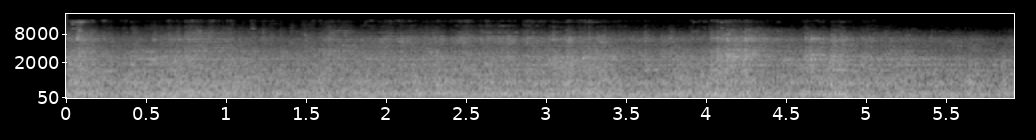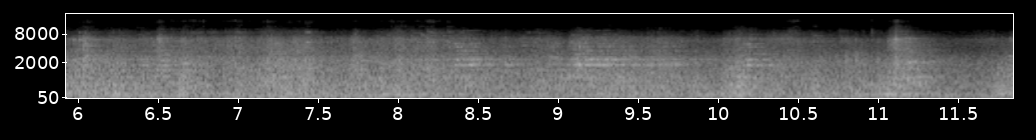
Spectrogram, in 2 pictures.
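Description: Passenger train coaches rolling past on the track, wheels clacking over rail joints with irregular sharp clicks. The sound eases as the last coach draws away.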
